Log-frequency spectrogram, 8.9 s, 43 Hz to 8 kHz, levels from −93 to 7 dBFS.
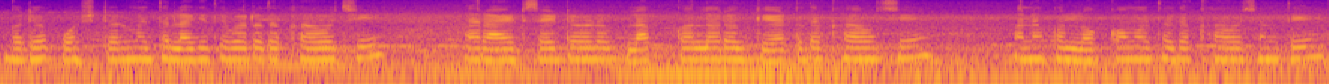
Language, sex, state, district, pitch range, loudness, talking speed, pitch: Odia, female, Odisha, Khordha, 195-205 Hz, -15 LUFS, 115 wpm, 200 Hz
